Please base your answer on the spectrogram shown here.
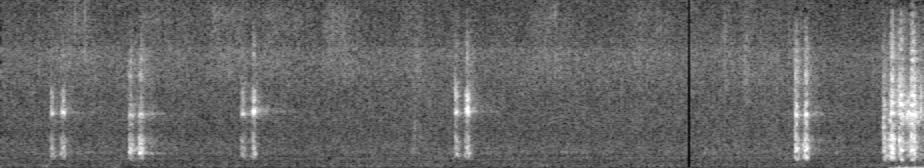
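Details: Common (ring-necked) pheasant along a creek bottom at sunset gives harsh, clipped double notes, about five or six short bursts spaced a second or more apart, before a louder rustle at the end.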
